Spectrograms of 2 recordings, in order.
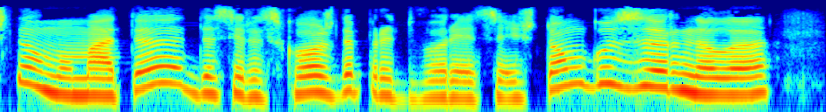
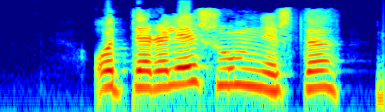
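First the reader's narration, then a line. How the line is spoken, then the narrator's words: Young man shouting. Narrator (Bulgarian): викнал момъкът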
